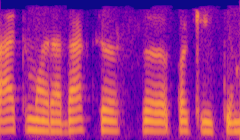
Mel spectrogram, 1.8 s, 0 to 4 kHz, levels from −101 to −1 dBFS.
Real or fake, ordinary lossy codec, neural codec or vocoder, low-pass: real; MP3, 32 kbps; none; 3.6 kHz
